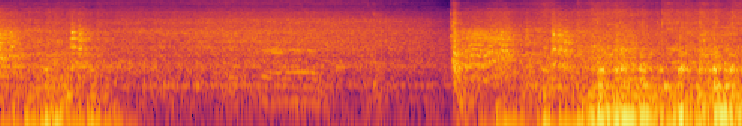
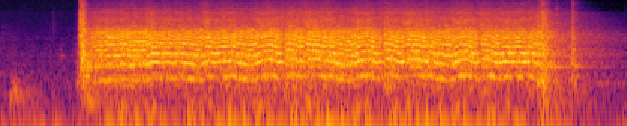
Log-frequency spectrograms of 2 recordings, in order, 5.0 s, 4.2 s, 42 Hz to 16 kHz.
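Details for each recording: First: 1951/52 Buick Super straight-eight, abandoned for 40+ years, restarted after the fuel system was cleaned: catches about three seconds in and settles into a steady, even idle on all eight cylinders, with no misses or knocks. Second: 1951/52 Buick Super abandoned for 40+ years, cranking with suspected rust in the cylinders: three seconds of fast, even cranking with hardly any compression pulse and no firing; only 30 to 60 psi in most cylinders, too low to run.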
